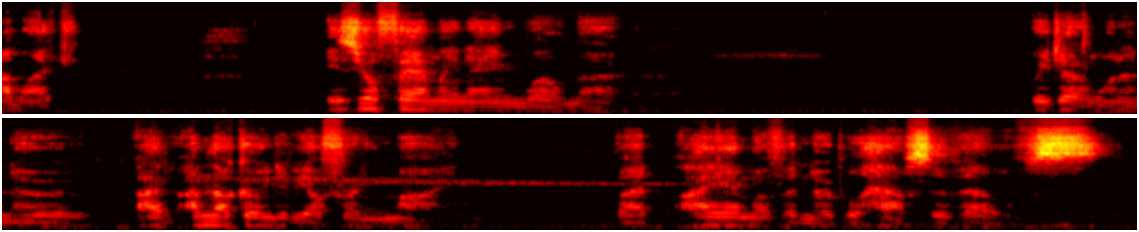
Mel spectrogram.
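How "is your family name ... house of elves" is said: whispered aside in character. Leaning over to speak privately to Theodric in character: whispering in character. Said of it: "I'm actually going to lean over and whisper to Theodric".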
